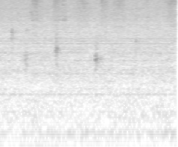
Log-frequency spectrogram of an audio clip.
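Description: Near silence: a low room hum with a few faint, irregular ticks from a crochet hook working cotton thread.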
